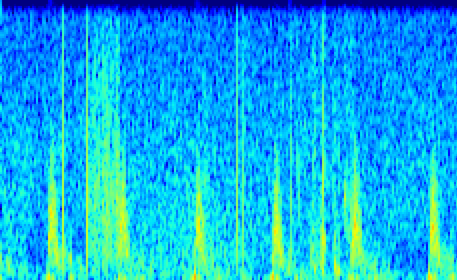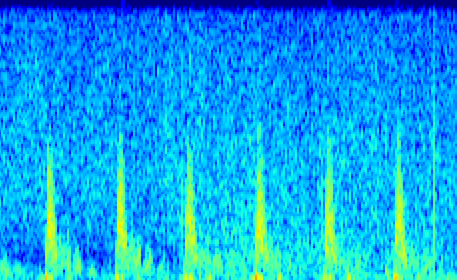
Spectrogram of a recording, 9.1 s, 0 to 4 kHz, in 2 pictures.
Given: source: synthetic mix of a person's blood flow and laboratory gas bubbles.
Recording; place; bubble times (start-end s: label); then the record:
Doppler ultrasound of blood flow; subclavian vein
3.08-3.27 s: bubbles
3.31-3.54 s: bubbles
From the record:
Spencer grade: 1 (occasional bubble signal discernible with the cardiac motion signal, with majority of cardiac periods free of bubbles); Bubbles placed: anywhere in the cardiac cycle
